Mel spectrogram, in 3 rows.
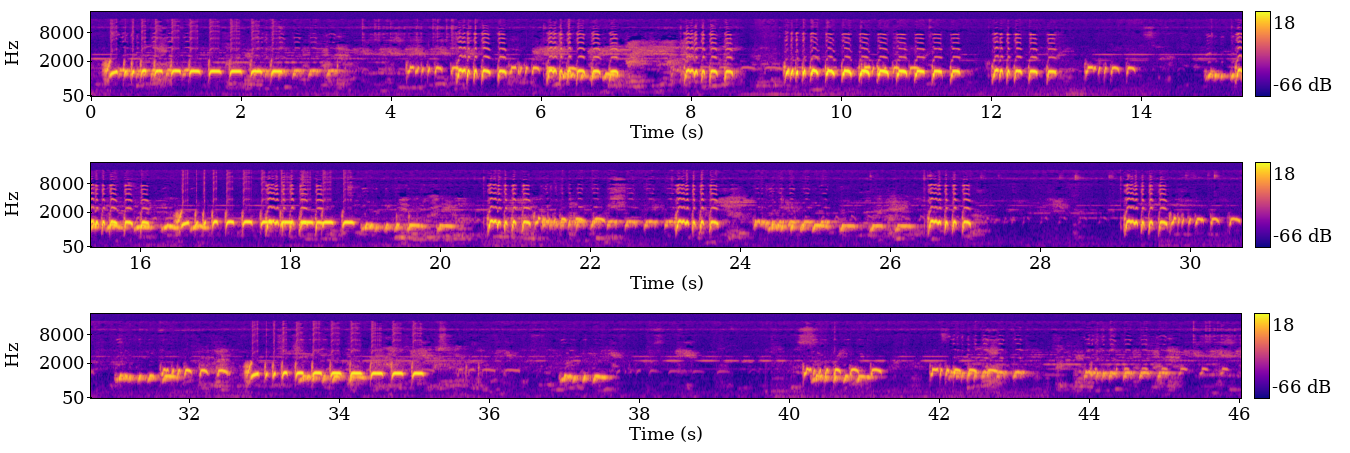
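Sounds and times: dove cooing: 0.0s - 46.0s.

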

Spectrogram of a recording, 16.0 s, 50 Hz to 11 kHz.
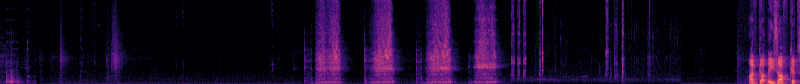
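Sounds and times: hand file rasping on metal: 6.1s - 10.6s.

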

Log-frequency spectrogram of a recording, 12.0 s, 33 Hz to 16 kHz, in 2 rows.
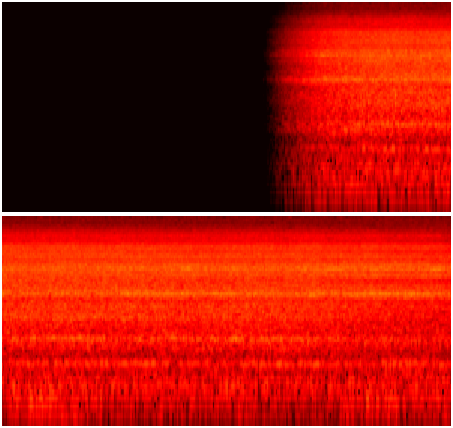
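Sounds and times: electric train running past: 3.6s - 11.9s.

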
